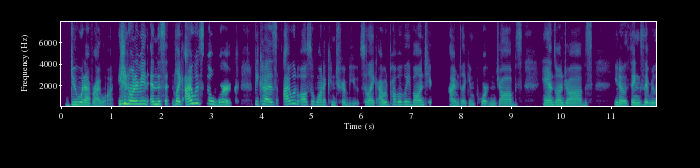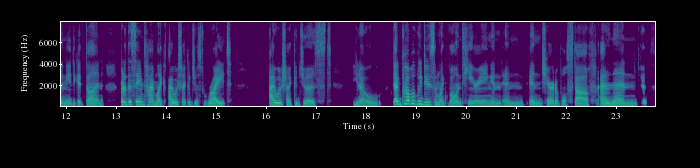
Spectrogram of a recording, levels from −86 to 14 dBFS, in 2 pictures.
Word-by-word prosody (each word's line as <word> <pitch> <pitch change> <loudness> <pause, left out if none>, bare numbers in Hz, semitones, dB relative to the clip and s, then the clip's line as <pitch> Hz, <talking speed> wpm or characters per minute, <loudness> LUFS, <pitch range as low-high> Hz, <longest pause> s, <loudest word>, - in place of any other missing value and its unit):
do 240 +5 +1
whatever 200 -6 +3
I 155 - 0
want. - - -10
You 295 +4 +11
know 300 - +9
what 285 -1 +10
I - - +7
mean, 285 -1 +2
and 260 0 +6
this, 265 +1 +3
eh, 285 - +3
like 265 +1 +5
I 255 +5 +9
would 355 +1 +6
still 290 -3 0
work 225 +3 +2 0.3
because 250 -3 +2
I 250 +2 +5
would 320 0 -2
also 255 +1 -2
wanna 225 -2 -4
contribute, 210 - -9
so, 225 - -6
like, 195 -2 -1
I 205 - 0
would 220 +1 0
probably 250 0 -2
volunteer 210 - -3 0.4
time 190 -1 -2
to, 185 - -8
like, 175 0 -8
important 185 0 -5
jobs, 180 +1 -6 0.4
hands-on 205 0 0
jobs, 185 -1 -4 0.4
you 210 - -2
know, 195 -3 +1
things 200 0 -1
that 215 - +1
really 195 0 -3
need 185 -2 -6
to 180 - -8
get 175 -2 -4
done, 185 -3 -3 0.3
but 235 - +4
at 235 - -2
the 250 - +4
same 245 -2 -1
time, 230 0 -3
like, 185 -3 -3
I 195 - +1
wish 200 +2 -2
I 220 - -3
could 215 -1 -7
just 185 0 -11
write. 185 +3 -1 0.8
I 210 0 +3
wish 200 +1 +2
I 200 -1 -3
could 200 -1 -9
just, 185 0 -5 0.4
you 200 -1 -7
know 175 -2 -5 0.3
I'd 260 -1 +7
probably 310 -2 +2
do 235 +1 -3
some, 225 -2 -3
like, 185 -4 -5
volunteering 175 0 -5
and 160 0 -8
and 165 -2 -9
and 180 -2 -4
charitable 180 -2 -2
stuff 165 0 -3
and 190 -1 0
then 175 -1 -3
just 190 0 -2
200 Hz, 195 wpm, -25 LUFS, 180-240 Hz, 0.8 s, You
